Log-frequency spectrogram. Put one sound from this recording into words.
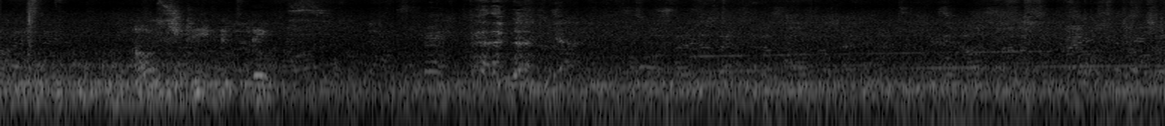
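Another train passes close by.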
